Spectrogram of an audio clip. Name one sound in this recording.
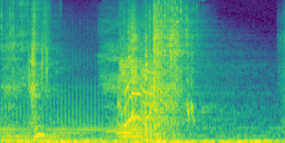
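Sparks crackle and fizz.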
